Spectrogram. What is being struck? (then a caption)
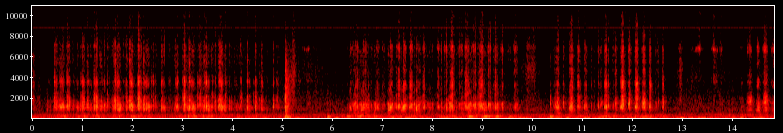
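Scratch art paper card scratched with a wooden stylus. A pointed wooden stylus held in the fingers scratches the black coating off a small, flat, solid scratch art sheet in a spiral pad. It makes quiet, dry, papery scratching in rapid bursts of short strokes, focused in the mids with a bright edge. The bursts are separated by brief pauses, with a single sharper tick about midway through.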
